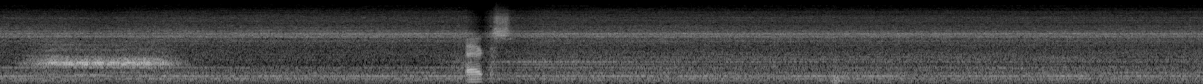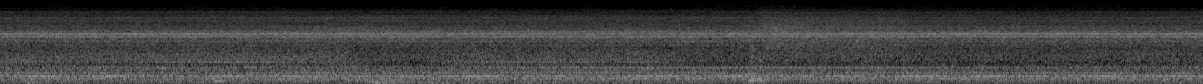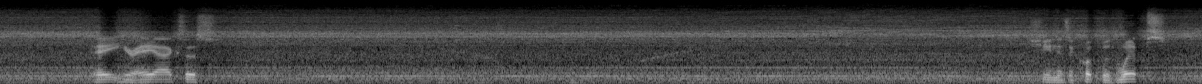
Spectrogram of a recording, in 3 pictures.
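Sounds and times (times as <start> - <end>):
machine hum with high whine: 0.0 - 19.4.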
